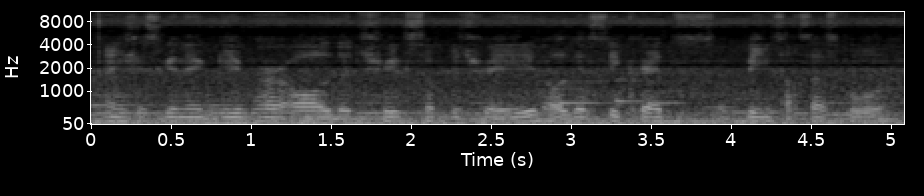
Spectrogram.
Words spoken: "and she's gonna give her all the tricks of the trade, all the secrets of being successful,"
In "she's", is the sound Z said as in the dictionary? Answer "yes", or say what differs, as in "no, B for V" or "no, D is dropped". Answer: no, S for Z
